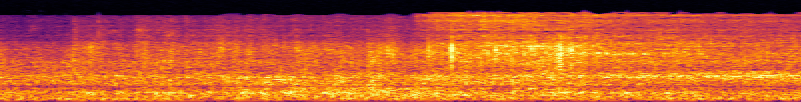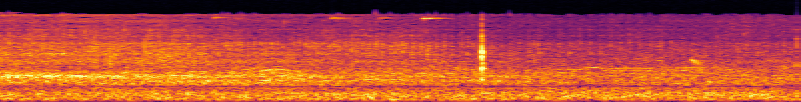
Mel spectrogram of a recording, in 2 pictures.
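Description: Steady outdoor background rumble, swelling for a second or so about two seconds in, with a single sharp click past the six-second mark.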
